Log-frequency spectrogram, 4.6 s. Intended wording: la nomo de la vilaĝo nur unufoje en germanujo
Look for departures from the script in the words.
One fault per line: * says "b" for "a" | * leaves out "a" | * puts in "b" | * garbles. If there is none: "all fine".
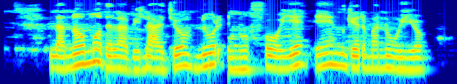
all fine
